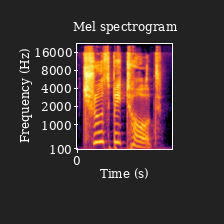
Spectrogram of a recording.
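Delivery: ordinary delivery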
